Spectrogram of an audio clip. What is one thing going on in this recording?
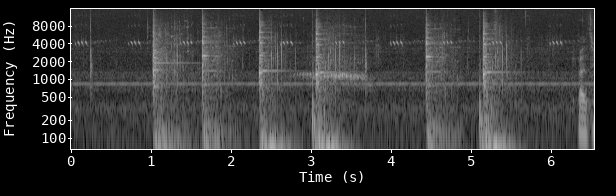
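A hammer knocks repeatedly against stone.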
